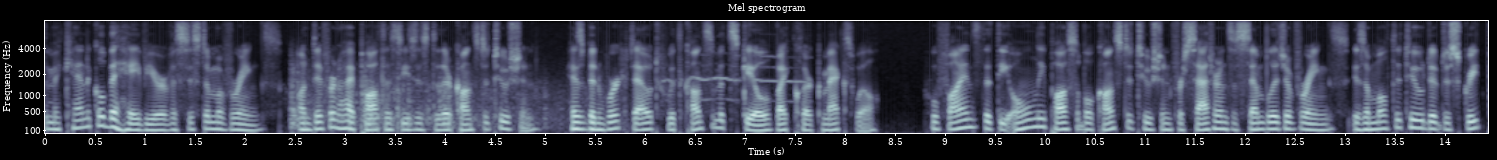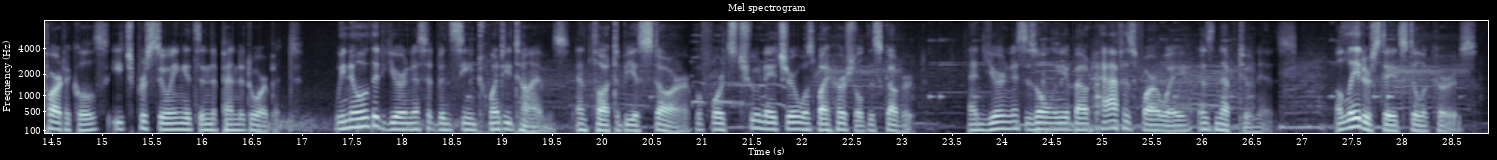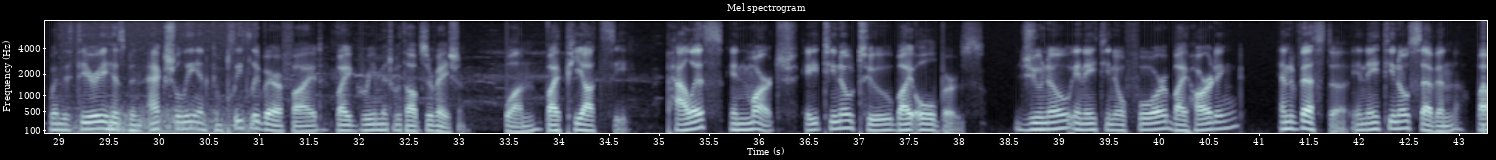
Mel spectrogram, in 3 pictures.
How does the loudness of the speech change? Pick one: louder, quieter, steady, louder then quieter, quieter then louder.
steady.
